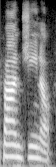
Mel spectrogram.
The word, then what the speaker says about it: Bongino: For those who have never heard of Dan Bongino, his name is spelled B-O. B-O-N-B-O-N-N-O. Bongino. How it sounds is how it's spelled.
